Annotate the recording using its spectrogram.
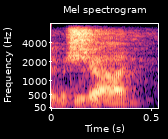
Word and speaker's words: Michaud: Michaud. – Michaud. – Yes. Michaud. Whatever. – Is it really French? – It's Michaud on the East Coast. In France, it's Michaud, and then Michaud.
